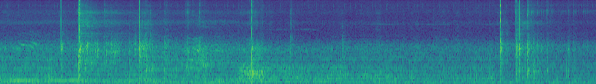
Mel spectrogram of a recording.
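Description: A skateboard snaps and clacks sharply on concrete.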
